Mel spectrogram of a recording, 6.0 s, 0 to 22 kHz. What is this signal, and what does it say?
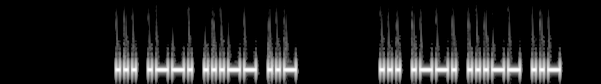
Morse code, heard as a keyed tone, about 30 wpm, 700 Hz. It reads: SP3U SP3U
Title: DXCC-100 Call Signs - 4 Characters - Repeated 3x - 30wpm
